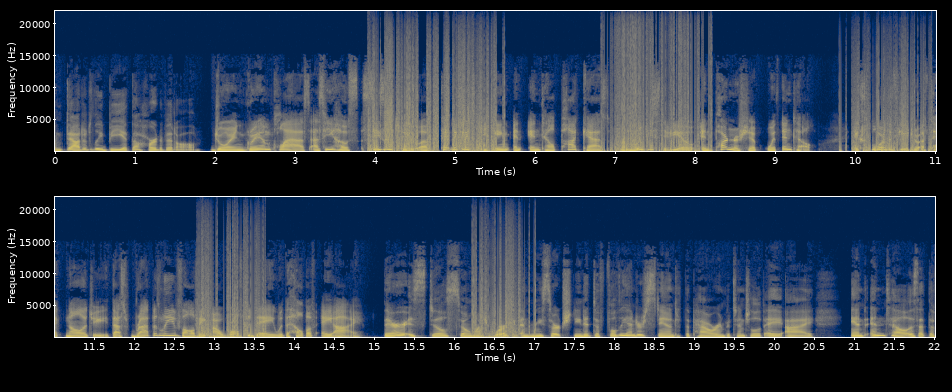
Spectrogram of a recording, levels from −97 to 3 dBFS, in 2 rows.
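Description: Loose connector crackle hits the speech five times: 3.90 to 5.62 s, 6.82 to 8.21 s before "partnership with", 9.80 to 10.95 s, 12.78 to 13.64 s, and 16.22 to 17.01 s. A worn contact keeps making and breaking. The signal is chopped into irregular bursts of scratchy crackle.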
